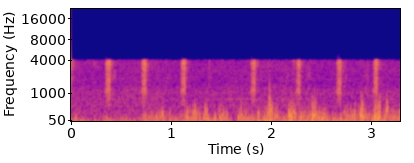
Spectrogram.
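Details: Red-legged partridges with chicks, camera-trapped in Parque Natural del Estrecho, Cádiz, Spain, give thin, high single peeps, about seven in three seconds at an uneven pace, over a low rumbling background.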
